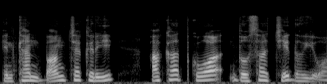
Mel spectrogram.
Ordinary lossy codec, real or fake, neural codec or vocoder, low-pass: none; fake; autoencoder, 22.05 kHz, a latent of 192 numbers a frame, VITS, trained on many speakers; 9.9 kHz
